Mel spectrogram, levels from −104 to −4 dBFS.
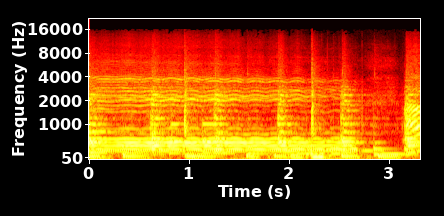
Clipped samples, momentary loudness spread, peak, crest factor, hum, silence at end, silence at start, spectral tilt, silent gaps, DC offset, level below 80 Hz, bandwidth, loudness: under 0.1%; 5 LU; -2 dBFS; 16 dB; none; 0 s; 0 s; -6.5 dB/octave; none; under 0.1%; -30 dBFS; 13.5 kHz; -18 LUFS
